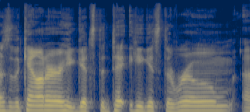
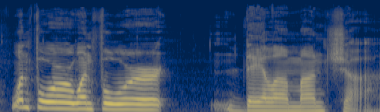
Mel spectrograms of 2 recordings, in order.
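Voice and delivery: higher, louder, slow grandiose delivery; mock grand address; 6 semitones higher, 4 dB louder, slower than usual. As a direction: announce the fake address with pomp. [name] giving a fake address.

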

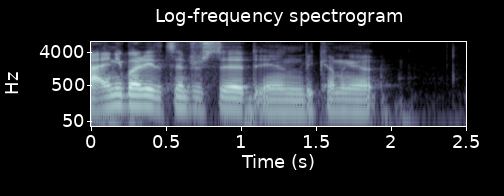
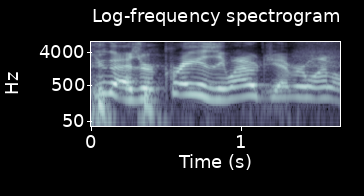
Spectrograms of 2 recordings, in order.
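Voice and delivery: high-pitched mock disbelief; put-on high voice, playfully incredulous; incredulous young listener; 14 semitones higher, 4 dB louder than usual. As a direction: imitate an aghast twenty-year-old, pitched way up. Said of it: "twenty years old and is li".

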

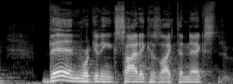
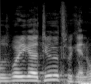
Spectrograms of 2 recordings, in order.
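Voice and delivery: higher-pitched quoted coworker, lightly voiced; imitating a coworker; 8 semitones higher, much faster than usual. Co-worker asking the hosts about weekend plans, lightly imitated. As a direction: lightly put on a higher chatty voice. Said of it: "Carol's going".

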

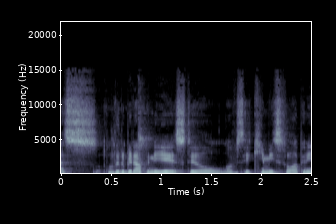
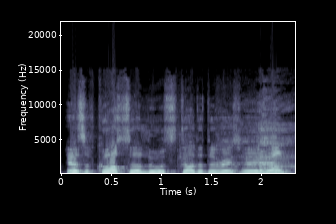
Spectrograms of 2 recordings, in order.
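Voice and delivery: loud, higher put-on Austrian boss voice; Niki Lauda impression; 5 semitones higher, 7 dB louder than usual. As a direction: bark it out like Niki Lauda with a heavy accent. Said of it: "I'll try to answer it as Niki Lauda".

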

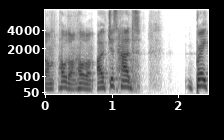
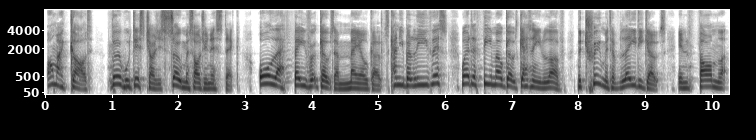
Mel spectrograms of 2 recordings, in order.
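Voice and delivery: sort of shouty; 4 semitones higher than usual. Acted. Host reading Jean's all-caps complaint normally, sort of shouty. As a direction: own accent, mildly shouty indignant read. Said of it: "but sort of shouty".

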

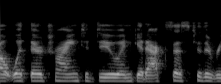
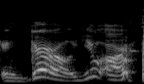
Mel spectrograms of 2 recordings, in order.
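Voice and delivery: mock Australian accent; 3 semitones higher, slower than usual. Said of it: "In his Australian accent".

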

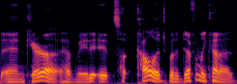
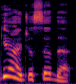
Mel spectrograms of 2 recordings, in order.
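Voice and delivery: high, smug retort; mock snark; 9 semitones higher than usual. Tommy answering Loomis with a high smug retort. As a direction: sneer it back, pitched up. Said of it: "he's like".

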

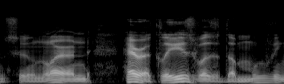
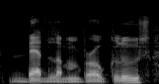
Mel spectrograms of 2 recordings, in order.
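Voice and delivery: ordinary delivery

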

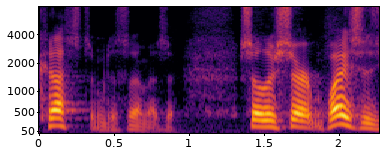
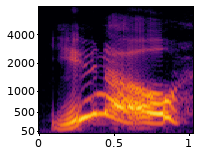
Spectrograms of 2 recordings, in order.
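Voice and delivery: parrot voice; 11 semitones higher, much slower than usual. Retold or imitated. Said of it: "that parrot looks at him and says".

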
